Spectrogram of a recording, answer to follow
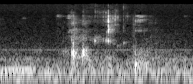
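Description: Near silence with a few faint, short wet mouth clicks from a dog, about a second in and twice more shortly after.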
